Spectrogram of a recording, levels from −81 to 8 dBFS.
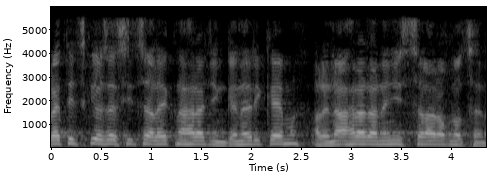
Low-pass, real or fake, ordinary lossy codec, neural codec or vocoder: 5.4 kHz; real; AAC, 24 kbps; none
